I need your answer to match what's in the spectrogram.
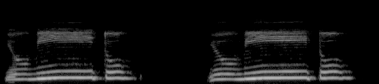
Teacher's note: पेश के बाद होंठों को हमने गोल करना है, ठीक है? वाव और पेश के बाद होंठ गोल होते हैं।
